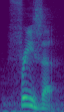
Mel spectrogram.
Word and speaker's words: freezer: Freezer in North American English is Frieza in Cockney English, and Lisa rhymes with Frieza.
